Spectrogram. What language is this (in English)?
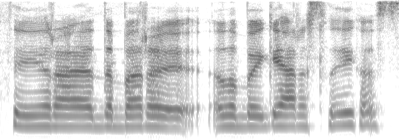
Lithuanian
